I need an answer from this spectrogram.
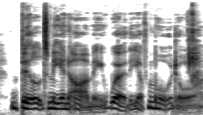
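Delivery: hushed, soft, menacing dark-lord voice. Suggesting how a character should sound, the speaker does a Sauron impression. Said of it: "I think more like Sauron in the Lord of the Rings movies".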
